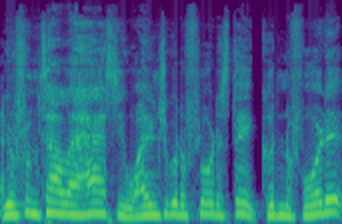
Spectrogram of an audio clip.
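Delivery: loud, mock-jeering, taunting heckle. Retelling heckling a center fielder for three innings, the speaker re-creates screaming at him. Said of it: "I'm screaming at him".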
